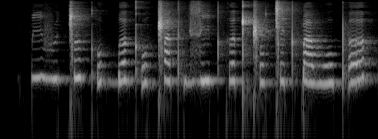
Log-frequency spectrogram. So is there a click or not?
yes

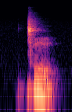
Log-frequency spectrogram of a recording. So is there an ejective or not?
no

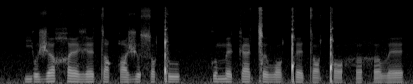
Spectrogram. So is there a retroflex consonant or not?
no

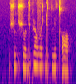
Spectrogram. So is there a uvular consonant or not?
no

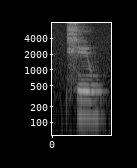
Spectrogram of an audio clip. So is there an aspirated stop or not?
no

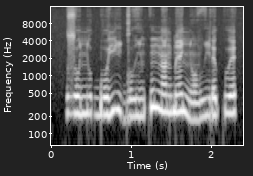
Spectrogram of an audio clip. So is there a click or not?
no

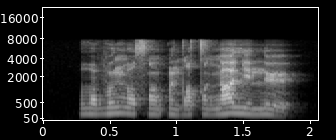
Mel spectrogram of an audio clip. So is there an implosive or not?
no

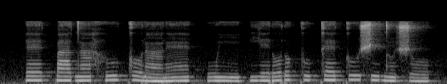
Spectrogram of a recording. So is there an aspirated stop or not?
no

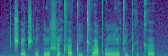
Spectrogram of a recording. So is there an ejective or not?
yes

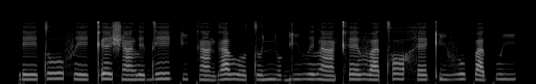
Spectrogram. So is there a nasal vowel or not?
yes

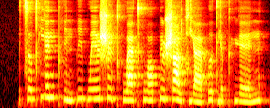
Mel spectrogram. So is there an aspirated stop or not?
yes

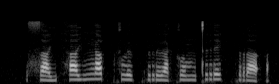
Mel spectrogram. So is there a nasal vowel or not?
no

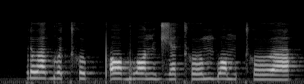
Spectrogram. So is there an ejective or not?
yes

